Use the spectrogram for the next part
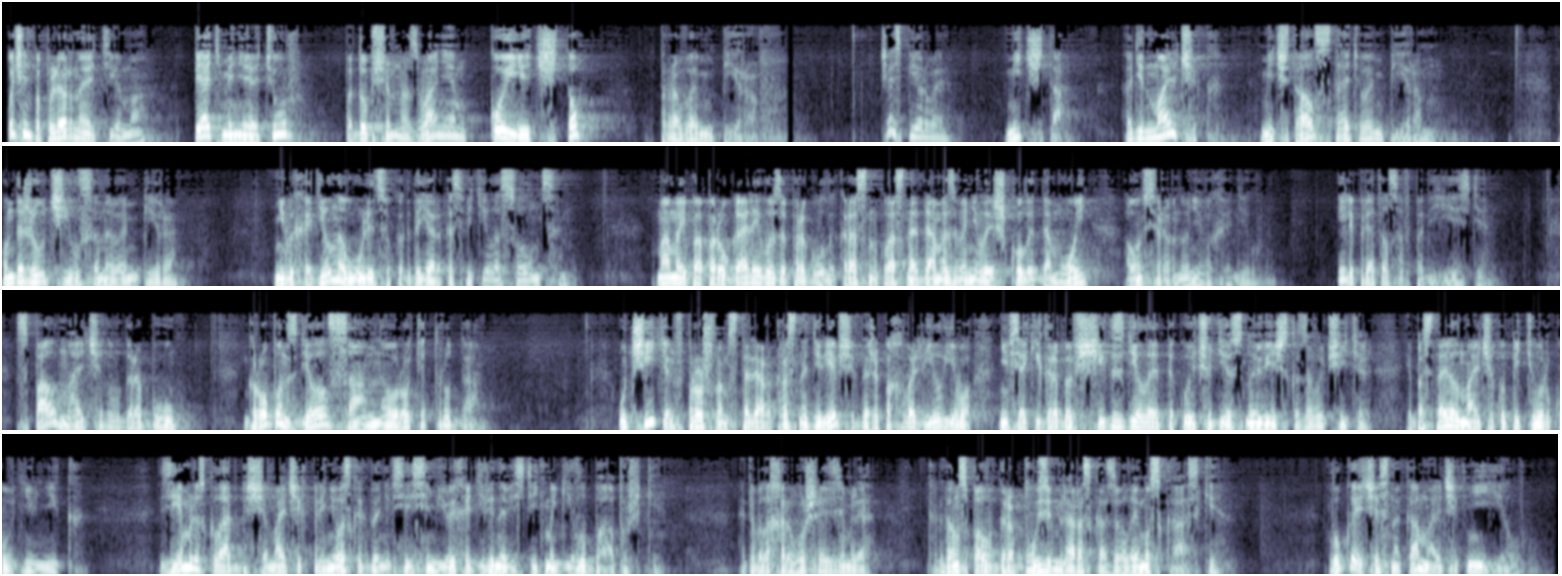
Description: Аудиокнига Баллада о короткой дистанции | Библиотека аудиокниг
Aудиокнига Баллада о короткой дистанции Автор Группа авторов Читает аудиокнигу Олег Ладыженский.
